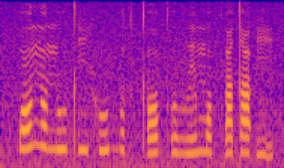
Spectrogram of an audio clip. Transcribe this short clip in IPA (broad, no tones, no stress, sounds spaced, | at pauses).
ɓ ɔ n ɔ n u tʼ i x u b o t͡s tʼ ɔ kʼ ʊ v ɪ m ɔ kʼ ʊ tˤ ɪ u̯ ʔ i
